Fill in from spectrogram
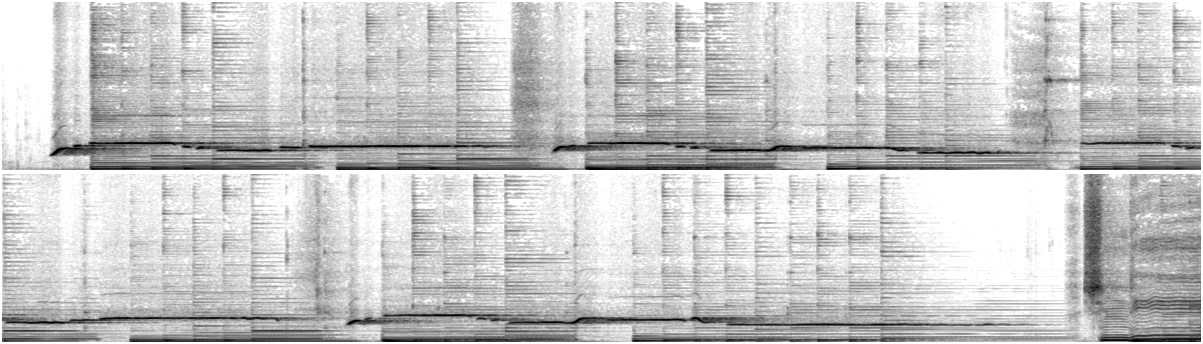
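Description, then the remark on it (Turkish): An acoustic version of a Turkish pop song plays loud, a whistled melody riding over steady, rhythmic chords from guitar and bass, repeating its phrase several times without any singing. “… dinleyeceğiz. Akustik versiyonu yine.”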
